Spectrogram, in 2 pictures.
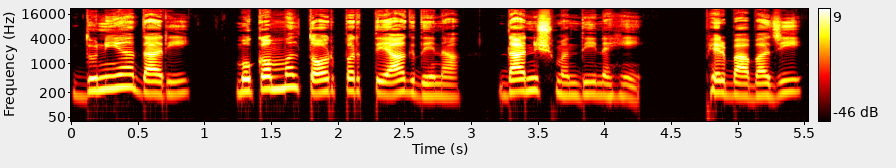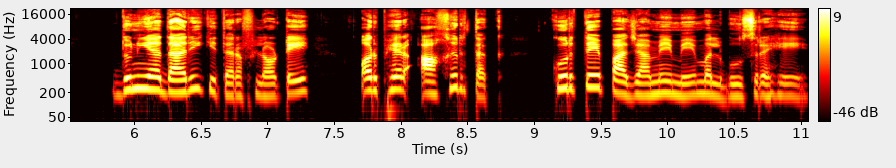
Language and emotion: Urdu, neutral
